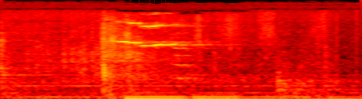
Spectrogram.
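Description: A courtroom door opens as a man comes in: a sharp click, a short high-pitched squeak, then a heavy low thump and rumble that fades within about a second, with no voices.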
